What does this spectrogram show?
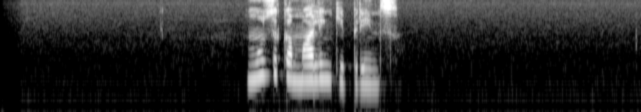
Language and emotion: Russian, neutral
